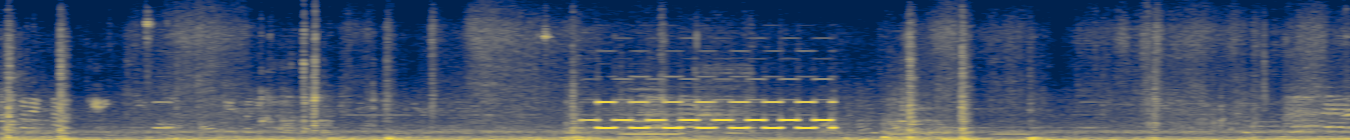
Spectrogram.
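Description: Bank ATM beeping rapidly, about four or five short beeps a second for just under two seconds, prompting for coins to be taken back from the coin tray. Scattered clicks and knocks from the machine and coins come before and after the beeps.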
